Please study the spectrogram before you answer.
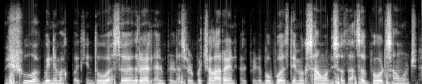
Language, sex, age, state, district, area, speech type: Kashmiri, male, 45-60, Jammu and Kashmir, Budgam, urban, spontaneous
